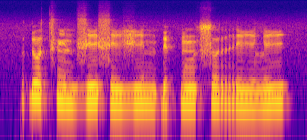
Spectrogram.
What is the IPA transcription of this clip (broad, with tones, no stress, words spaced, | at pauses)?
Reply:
ɗʊ˦ t͡sĩ˨nzi˦˨si˨ ɣi˦˨nɗɪ˦k͡pũ˦su˦ riː˨li˦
